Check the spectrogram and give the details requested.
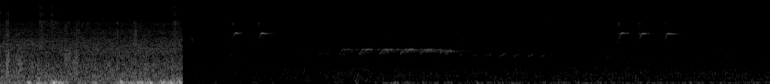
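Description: A loud steady rushing noise that cuts off suddenly about two seconds in. It gives way to a quiet woodland where small birds call: two sharp chirps, a soft falling trill, then three more quick chirps near the end.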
